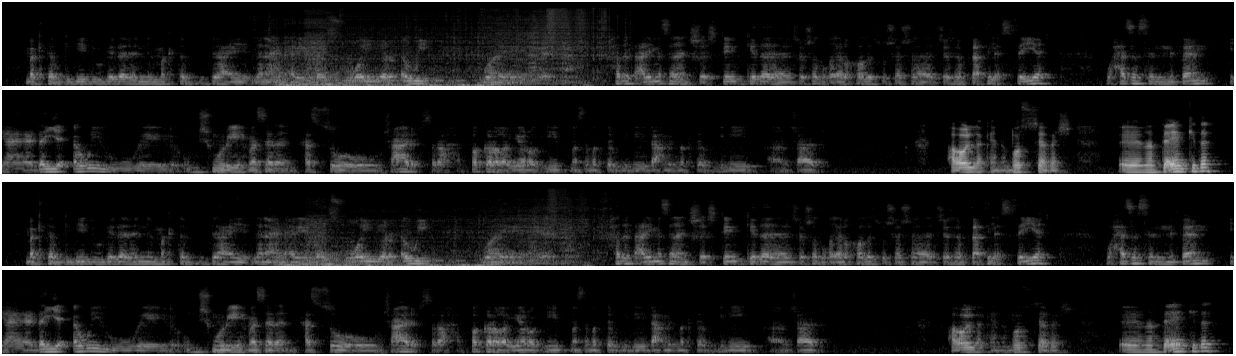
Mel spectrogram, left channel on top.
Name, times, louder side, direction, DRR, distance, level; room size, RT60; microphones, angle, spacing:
voice 1, 0.2-5.8 6.0-20.6, right 1 dB, 10° right, 0.7 m, -39 dB
sound 1, 2.5-6.7, left 2 dB, 50° left, 1.0 m, -43 dB
voice 2, 21.8-23.0 23.5-24.5, left 6 dB, 90° left, 0.4 m, -29 dB
2.7 x 2.5 x 3.7 m
head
